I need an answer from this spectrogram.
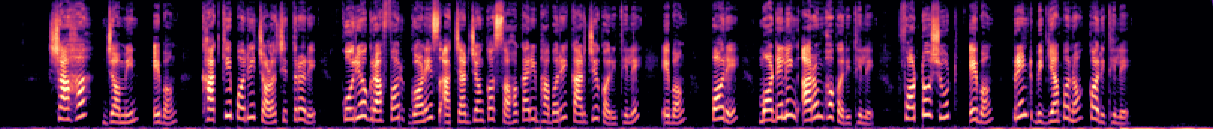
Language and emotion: Odia, neutral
